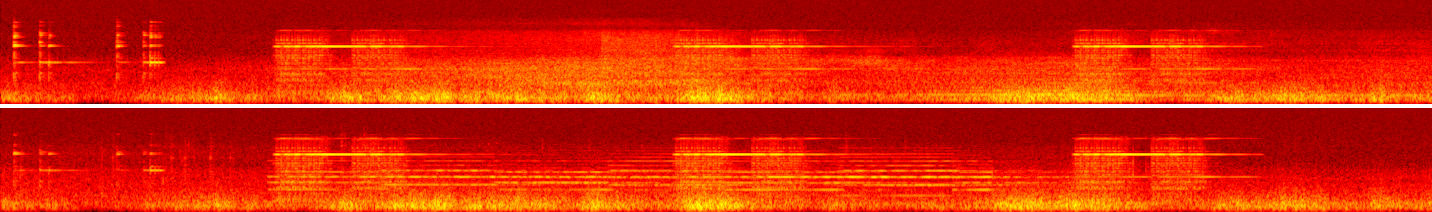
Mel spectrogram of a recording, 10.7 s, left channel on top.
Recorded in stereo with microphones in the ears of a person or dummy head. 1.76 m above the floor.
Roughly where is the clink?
Left.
